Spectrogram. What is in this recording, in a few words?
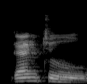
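"gancu", Malay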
